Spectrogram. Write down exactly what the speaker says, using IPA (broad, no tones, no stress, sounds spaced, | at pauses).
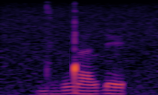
d e̤ ŋ͡ǃ æ l ɗ e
